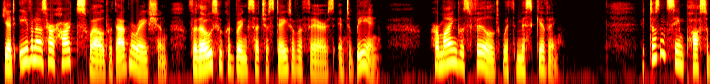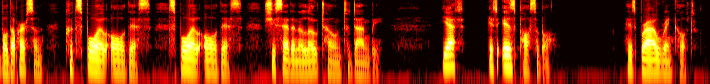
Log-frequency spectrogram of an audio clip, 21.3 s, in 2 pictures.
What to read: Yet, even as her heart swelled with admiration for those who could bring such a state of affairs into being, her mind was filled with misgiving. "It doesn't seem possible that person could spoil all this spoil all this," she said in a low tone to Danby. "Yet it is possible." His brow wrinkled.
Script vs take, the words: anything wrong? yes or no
no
